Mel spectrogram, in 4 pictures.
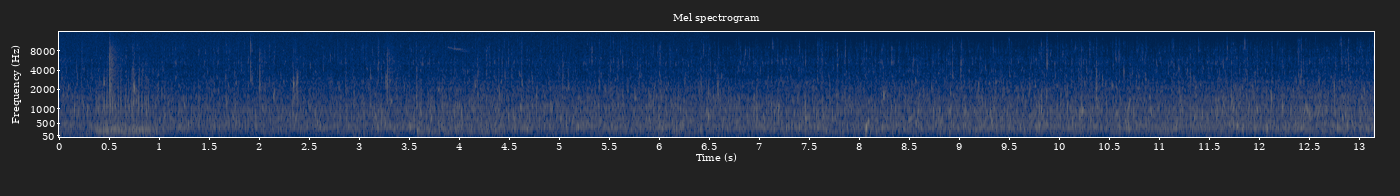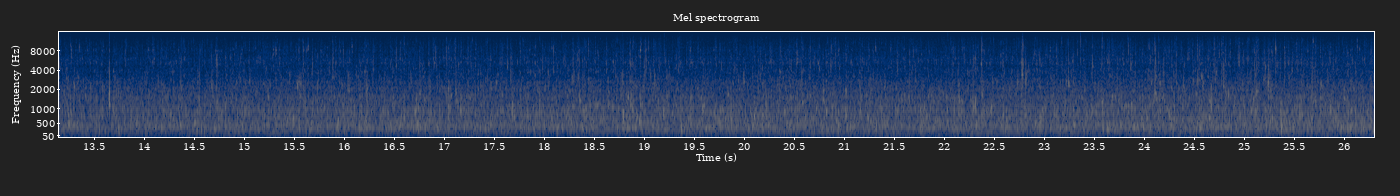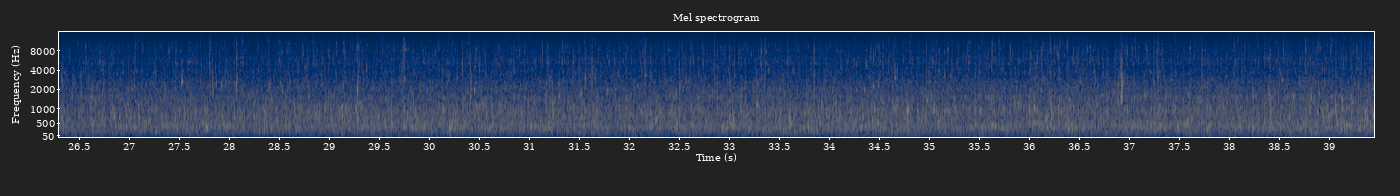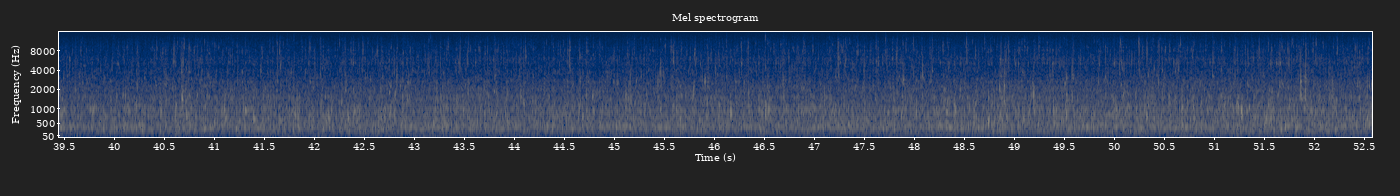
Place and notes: everything is frozen: cracking, moaning trees in wind, little river in the valley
